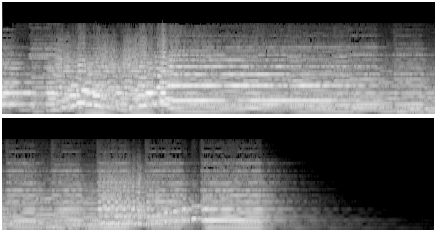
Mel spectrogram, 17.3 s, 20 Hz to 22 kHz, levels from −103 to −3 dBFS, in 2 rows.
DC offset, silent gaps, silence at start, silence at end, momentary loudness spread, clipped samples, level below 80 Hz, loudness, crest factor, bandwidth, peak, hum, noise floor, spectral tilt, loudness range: under 0.1%; none; 0 s; 3.05 s; 14 LU; under 0.1%; -58 dBFS; -15 LUFS; 16 dB; 9.6 kHz; 0 dBFS; none; under -90 dBFS; -6 dB/octave; 11 LU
